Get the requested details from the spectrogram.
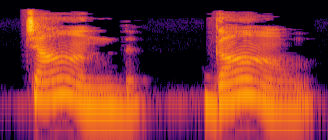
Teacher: यह शिरोरेखा के ऊपर बिंदु के रूप में लगाया जाता है। अनुनासिक, इसका उच्चारण नाक और गले दोनों से होता है।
